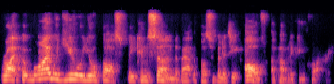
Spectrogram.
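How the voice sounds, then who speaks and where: An actor playing a probing, sardonic barrister at a public inquiry in a play reading, formal and pointed, pressing with rhetorical questions. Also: male voice, a little high, brisk, natural voice. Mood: formal, accusing. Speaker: actor in an online table read. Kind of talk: courtroom-style cross-examination in a play reading.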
